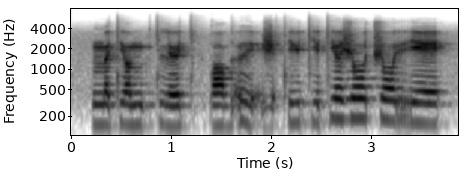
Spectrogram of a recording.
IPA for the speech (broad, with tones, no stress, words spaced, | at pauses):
mœ˧tʲɔ˧mʲɔ̰˧tʲ lø˨˦ tʲə̰˧ɡɔ˧ɡə̰˦ ɣḛ˨ʒə̰˨tʲɾyː˧tʲø˧tʲ əː˦ʒoː˦t͡ʃoː˦ rʲe˦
